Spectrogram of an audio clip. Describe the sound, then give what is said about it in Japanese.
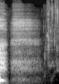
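Water poured over someone's back: a soft, brief splashing wash lasting about half a second after a short breathy onset, then faint trickling and drips. “まずはお体をお流ししますね。お背中から”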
